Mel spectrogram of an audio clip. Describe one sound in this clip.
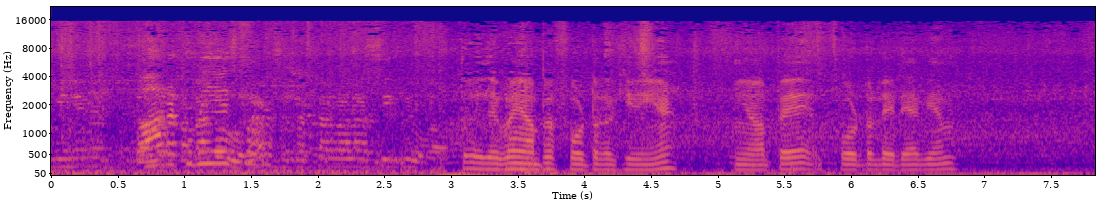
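A man speaks close by.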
